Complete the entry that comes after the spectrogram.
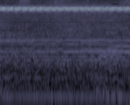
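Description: Insects in a field in Aceh, Sumatra, with grasshoppers present, giving a continuous high, steady shrill drone that stays unchanged throughout over a low background hum, with no voices.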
